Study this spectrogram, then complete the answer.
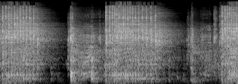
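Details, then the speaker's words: SSR 125cc semi-automatic pit bike that won't start: each kick brings a harsh metallic whirring rattle, like gears moving, but it never catches; the kickstarter cranks back easily and the owner suspects no compression, cause unknown. "just sound like gears is moving in here, and I took it off."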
